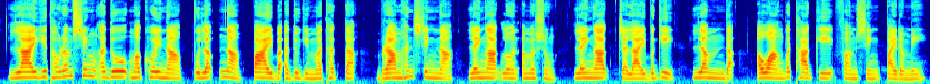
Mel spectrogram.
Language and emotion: Manipuri, neutral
